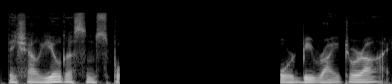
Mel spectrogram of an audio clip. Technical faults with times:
1.19-2.80 audio dropout to silence

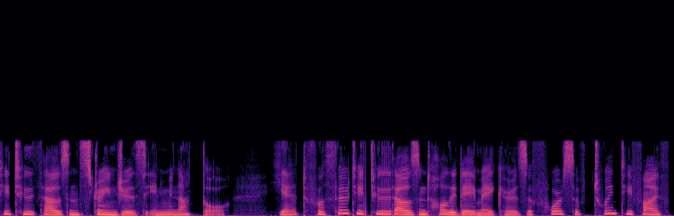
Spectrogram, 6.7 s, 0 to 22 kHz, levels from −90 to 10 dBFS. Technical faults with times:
1.37-1.43 unconcealed Bluetooth headset packet loss
1.54-1.56 repeated buffer
3.63-3.71 unconcealed Bluetooth headset packet loss
3.82-3.90 repeated buffer

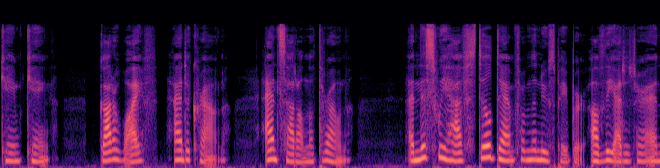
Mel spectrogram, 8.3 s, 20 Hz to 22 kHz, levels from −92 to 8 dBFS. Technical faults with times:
none

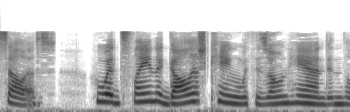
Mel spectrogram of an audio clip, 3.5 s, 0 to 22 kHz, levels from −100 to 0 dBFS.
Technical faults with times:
0.00-3.51 low-delay AAC compression
0.29-0.55 AAC frame loss with concealment
1.94-1.99 AAC frame loss with concealment

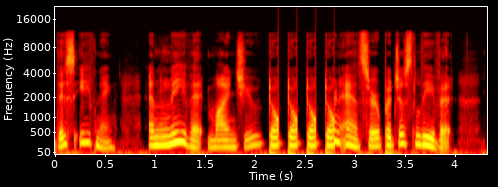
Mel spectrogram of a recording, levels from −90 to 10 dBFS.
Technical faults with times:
2.23-2.79 CD stuck on one turn

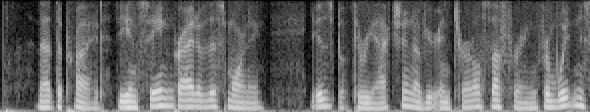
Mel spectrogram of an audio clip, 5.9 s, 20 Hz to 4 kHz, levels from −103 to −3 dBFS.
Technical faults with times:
1.68-1.76 burst of packet loss
3.42-3.48 short concealed packet loss

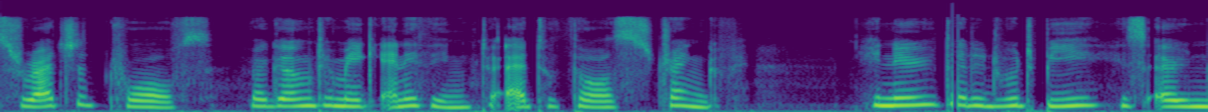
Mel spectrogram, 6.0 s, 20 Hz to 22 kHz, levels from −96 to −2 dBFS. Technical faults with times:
4.76-4.79 gap at a join of encoded pieces

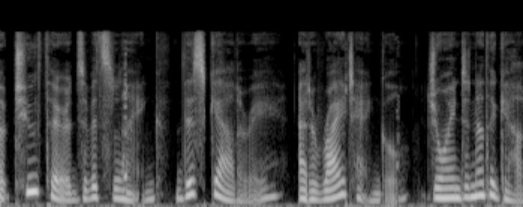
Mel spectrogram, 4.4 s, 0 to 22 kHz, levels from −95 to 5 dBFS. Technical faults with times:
1.01-1.05 damaged data in a compressed stream
3.28-3.32 damaged data in a compressed stream

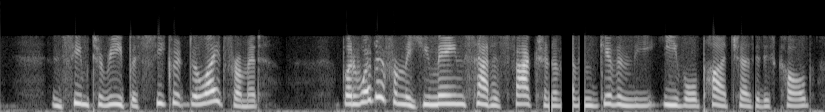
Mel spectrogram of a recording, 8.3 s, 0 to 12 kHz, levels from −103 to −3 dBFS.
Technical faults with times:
5.49-5.85 packet loss filled with silence
7.53-7.56 packet loss filled with silence

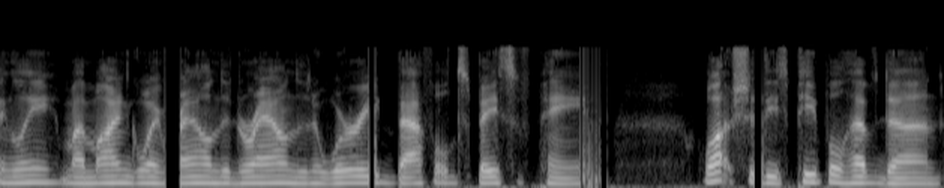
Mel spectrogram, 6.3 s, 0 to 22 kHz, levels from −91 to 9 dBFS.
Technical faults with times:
1.11-1.21 unconcealed Bluetooth headset packet loss
2.46-2.51 unconcealed Bluetooth headset packet loss
3.87-4.06 unconcealed Bluetooth headset packet loss
5.03-5.09 unconcealed Bluetooth headset packet loss

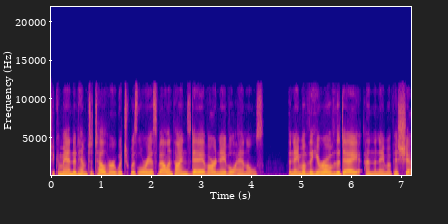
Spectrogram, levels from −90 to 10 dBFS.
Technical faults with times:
1.73-1.87 skip ahead
2.31-2.82 jitter buffer speed-up

